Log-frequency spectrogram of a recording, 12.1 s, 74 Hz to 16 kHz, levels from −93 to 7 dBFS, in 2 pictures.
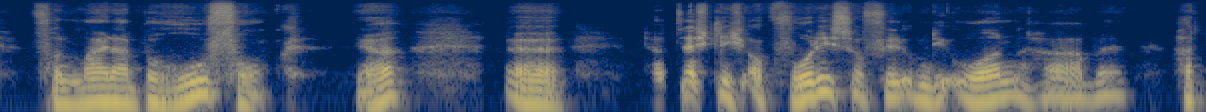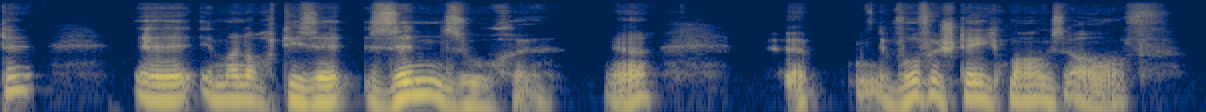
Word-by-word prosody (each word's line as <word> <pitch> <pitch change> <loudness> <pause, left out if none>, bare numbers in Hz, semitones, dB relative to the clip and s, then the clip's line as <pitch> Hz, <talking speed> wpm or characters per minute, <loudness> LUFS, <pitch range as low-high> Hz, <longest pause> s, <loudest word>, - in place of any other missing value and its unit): von 110 -1 -3
meiner 125 +1 +3
Berufung, 125 +10 +1 0.4
ja? - - +1 0.5
Äh, - - +2 0.4
tatsächlich, - - -1
obwohl 150 +7 +3
ich 195 - +2
so 170 - -3
viel 155 +2 -2
um 140 -6 -2
die 140 - -4
Ohren 135 +2 +1
habe 160 +3 -5 0.2
hatte, 200 +11 -2 0.5
äh, 140 -2 +6
immer 140 0 -1
noch 130 -5 0
diese 125 -1 +3
Sinnsuche, 120 - +3 0.2
ja? - - 0 0.6
„Äh, - - -2 0.2
wofür 160 +8 0
stehe 150 -2 +2
ich 125 - -8
morgens 70 +1 0
auf?“ - - -5
140 Hz, 135 wpm, -24 LUFS, 120-160 Hz, 0.6 s, äh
